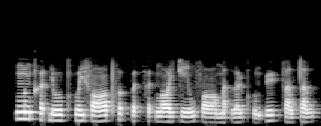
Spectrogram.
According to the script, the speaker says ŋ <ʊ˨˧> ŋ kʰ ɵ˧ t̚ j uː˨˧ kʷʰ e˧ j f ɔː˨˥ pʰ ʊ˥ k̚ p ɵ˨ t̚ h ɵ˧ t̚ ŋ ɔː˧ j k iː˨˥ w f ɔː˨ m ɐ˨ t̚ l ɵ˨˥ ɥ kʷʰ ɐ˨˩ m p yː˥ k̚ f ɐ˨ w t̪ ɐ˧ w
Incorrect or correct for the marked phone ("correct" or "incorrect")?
incorrect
